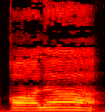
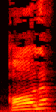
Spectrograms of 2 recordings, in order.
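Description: First: قالا with a slow, long-held final aa; dual alef on قالا. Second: قال cut to a short final a, high and loud (qaala); singular verb form. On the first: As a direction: draw out the last aa of قالا. (مدّ ألف التثنية طويلًا في «قالا») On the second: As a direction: say قال without any dual aa at the end. («قال» بفتحة قصيرة دون ألف التثنية) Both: Shown as a demonstration. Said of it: "لم يقل إيش؟".

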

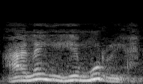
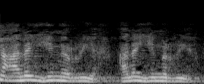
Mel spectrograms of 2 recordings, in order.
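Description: First: عليهم joined slowly as "alayhimu r-rih"; m with damma. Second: عليهم joined as "alayhimi r-rih"; wrong linking vowel. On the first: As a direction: round the m of عليهم to "mu" into الريح. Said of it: "الميم هنا مضمومة عند الوصل". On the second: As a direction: demonstrate the mistake, i after the m of عليهم. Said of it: "ما تقولش". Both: Shown as a demonstration.

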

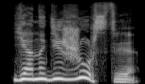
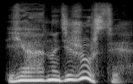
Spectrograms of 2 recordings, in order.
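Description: First: «на дежурстве» slow and high, «на» hit hard; insist, stressing «на»; insistent repeat. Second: Said in the usual way. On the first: Acted. Anna insisting to the chief she is on duty, stress on «на».

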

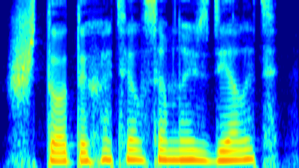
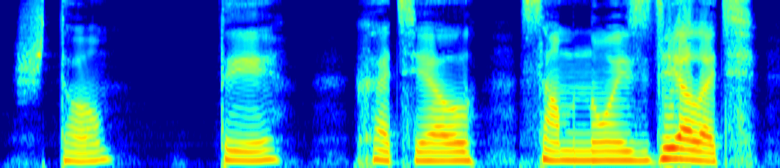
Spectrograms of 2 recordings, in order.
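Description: First: Said in the usual way. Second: Each word Что, ты, хотел со мной сделать? spaced apart, very slow; slow menacing repeat. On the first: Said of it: "repeated slowly". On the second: A narrator's reading. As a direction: drag it out word by word, threatening.

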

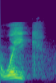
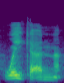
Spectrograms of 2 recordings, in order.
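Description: First: "ويك" ended on a clear k; stop on the kaf. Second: "ويك أن" run together to the doubled n; stop at word's end. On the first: Teacher shows others' stop, halting on the kaf. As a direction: halt on the final k of "ويك". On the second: Teacher shows the third reading, stopping after the whole word. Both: Shown as a demonstration. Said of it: "وبعضهم يقف على".

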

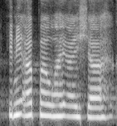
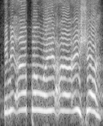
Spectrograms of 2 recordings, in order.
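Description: First: Storytelling tone. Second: High, declaiming sermon delivery; khutbah tone. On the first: Prophet to Aisyah on coming home, storytelling tone. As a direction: say it as in gentle storytelling, not preaching. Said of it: "harus dibaca dengan nada storytelling". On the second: Demonstrating the wrong way to question Aisyah, khutbah tone. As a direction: pitch it up like a preacher addressing a congregation. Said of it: "Kalau nada khutbah". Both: Shown as a demonstration.

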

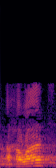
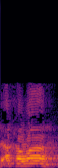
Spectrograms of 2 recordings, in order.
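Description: First: "أخوات" ending in a clear t, akhawaat; final t kept. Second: "أخواه" ending in breathed h, akhawaah; final t as h. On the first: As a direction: stop on "أخوات" with an audible t. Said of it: "يقفون بالتاء". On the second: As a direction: stop on "أخواه" with h, no t. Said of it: "من يقف بالهاء". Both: Shown as a demonstration.

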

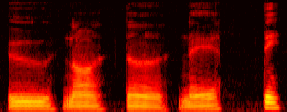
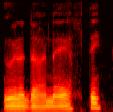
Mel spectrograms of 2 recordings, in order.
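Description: First: Una doneste stretched out syllable by syllable; drawn-out teaching pronunciation; slow syllable demo. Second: Said in the usual way. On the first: Shown as a demonstration. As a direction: say it very slowly, each syllable sustained. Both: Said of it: "like this".

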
